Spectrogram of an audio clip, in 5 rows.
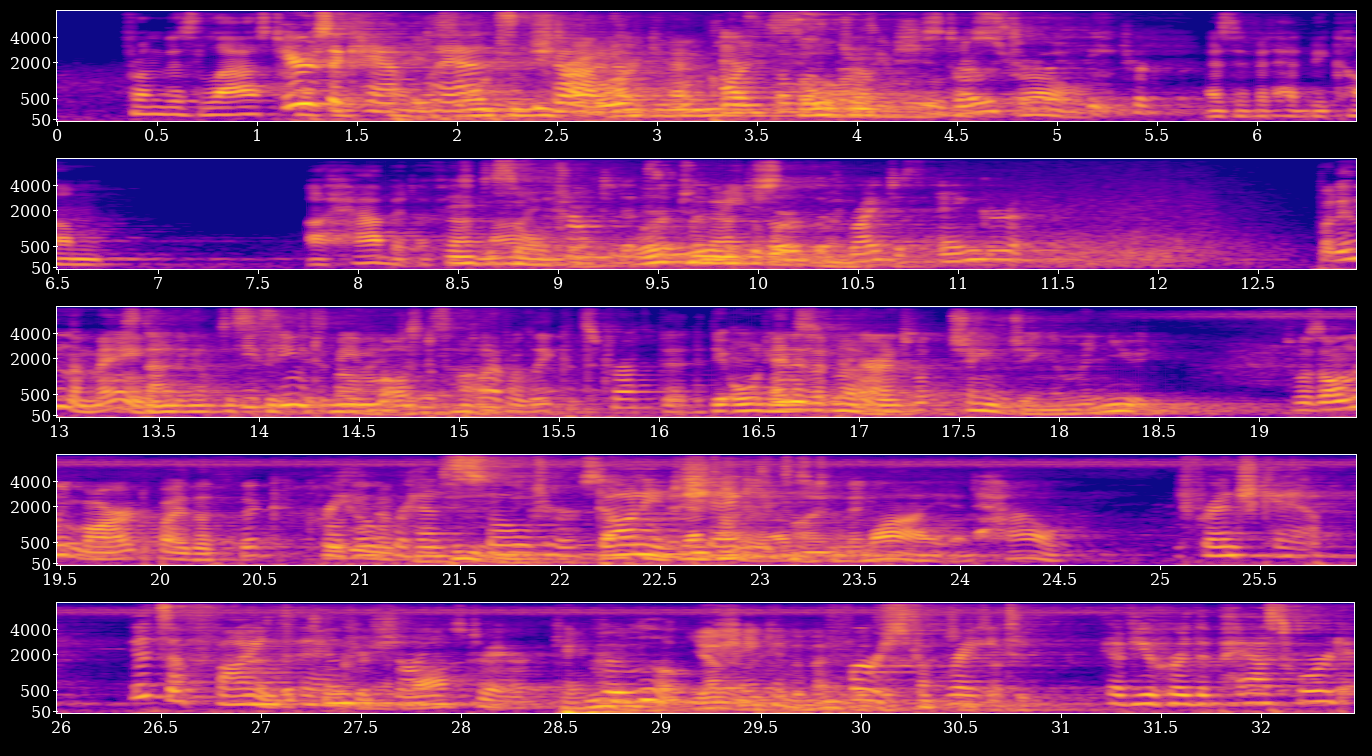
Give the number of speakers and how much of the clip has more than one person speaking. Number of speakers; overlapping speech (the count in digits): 5, about 51%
